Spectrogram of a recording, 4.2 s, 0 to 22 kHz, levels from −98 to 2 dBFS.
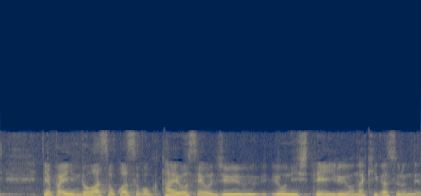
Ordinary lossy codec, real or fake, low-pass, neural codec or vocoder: AAC, 32 kbps; real; 7.2 kHz; none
